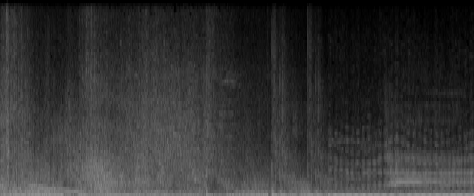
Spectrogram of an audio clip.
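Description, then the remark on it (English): A loud, sustained crash as Malhonic of the planet Malastare's podracer, taken out by Sebulba near Mushroom Mesa, hits a rock wall and tears apart, a dense roar of grinding and shattering debris, giving way after about three seconds to a steady droning engine hum. “And his pod hits a rock wall and shreds into a million pieces.”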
